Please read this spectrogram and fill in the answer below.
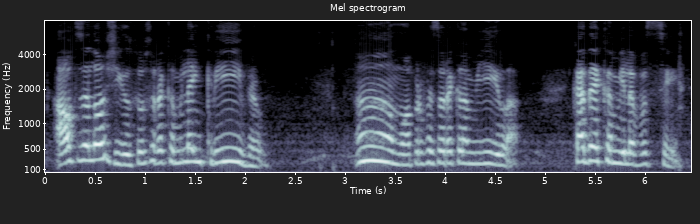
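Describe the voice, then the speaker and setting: A Brazilian woman with a high-pitched voice hosts an academic live stream. She talks informally and directly to her viewers, sometimes reading from prepared text.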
